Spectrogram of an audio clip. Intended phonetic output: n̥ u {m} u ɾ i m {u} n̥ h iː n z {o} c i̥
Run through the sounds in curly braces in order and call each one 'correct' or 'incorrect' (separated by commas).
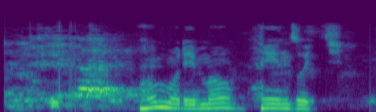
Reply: correct, incorrect, incorrect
